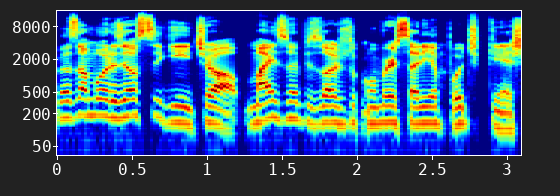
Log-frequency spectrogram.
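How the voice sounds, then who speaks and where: In a dry, close sound with no echo, a man with a medium pitch speaks at a very fast pace in an animated tone with ordinary pitch variation. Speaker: podcast host. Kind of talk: casual chat.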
